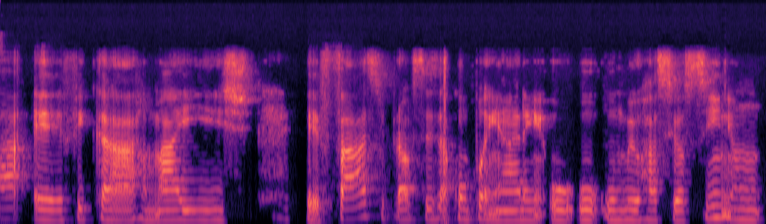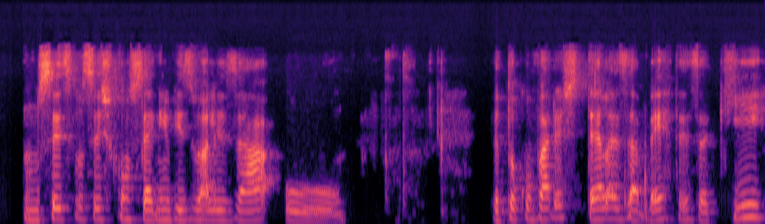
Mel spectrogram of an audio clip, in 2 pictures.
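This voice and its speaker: A woman's fairly low-pitched voice in monotone, flat intonation at a fairly slow pace. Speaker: law professor. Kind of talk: academic lecture. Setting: video call. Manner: hesitant, many fillers.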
